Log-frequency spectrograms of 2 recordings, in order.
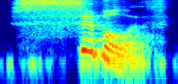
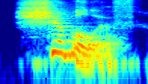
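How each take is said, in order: First: The word begins with an s sound. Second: The word begins with a sh sound. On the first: The speaker is from the Ephraim tribe. "They said sibboleth instead" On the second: The speaker is from the Gilead tribe. "the people from Ephraim couldn't say shibboleth"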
